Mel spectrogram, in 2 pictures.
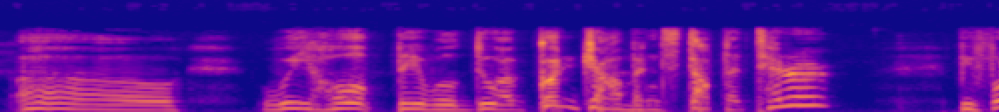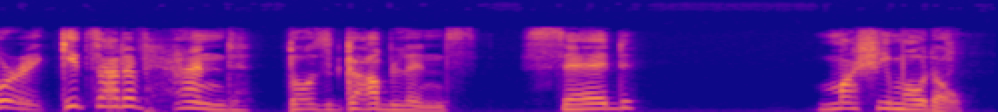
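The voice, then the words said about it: Put-on East African accent. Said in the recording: “That's the best East African accent you've got, is it?”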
